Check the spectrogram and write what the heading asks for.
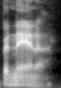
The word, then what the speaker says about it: banana: Take the word banana. It's spelled with 3 A's, but we only stress the middle one, ba and ina. Right. The first B and the last N are not A sounds at all.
